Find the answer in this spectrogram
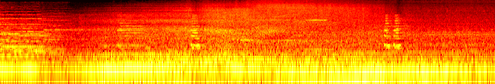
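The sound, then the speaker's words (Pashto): A car engine rumbles loudly and steadily as the vehicle pulls up and stops in a drama scene. Short horn toots cut through the engine noise. “استاد موټر دې لکچن دې ته ودراوه.”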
